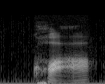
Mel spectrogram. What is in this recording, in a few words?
"kua3", Chinese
